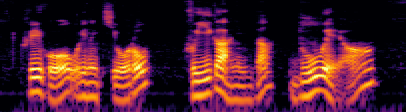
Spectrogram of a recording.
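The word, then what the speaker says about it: ν: 누예요. 자, 누라고 하는 기호를 쓰는데 발음은 누 길게 발음하는 식으로 발음하시면 됩니다.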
